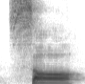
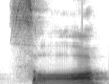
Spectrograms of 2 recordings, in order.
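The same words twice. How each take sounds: First: The syllable is said on a level middle tone. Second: The syllable is said on a rising tone. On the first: "the neutral or middle tone" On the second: "why the second one is rising"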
